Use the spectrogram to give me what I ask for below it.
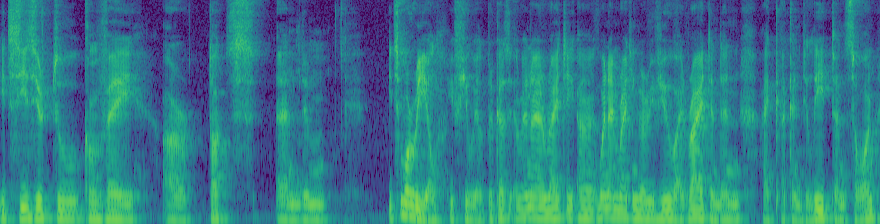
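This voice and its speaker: In a room with audible echo, a man at a medium pitch speaks at a fairly slow pace. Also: fairly even intonation. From Portugal. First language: Portuguese. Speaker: book reviewer. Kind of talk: casual monologue to camera. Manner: halting, many fillers and repetitions.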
